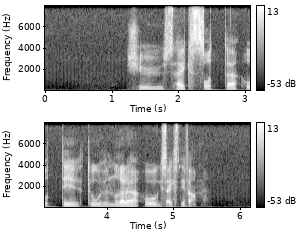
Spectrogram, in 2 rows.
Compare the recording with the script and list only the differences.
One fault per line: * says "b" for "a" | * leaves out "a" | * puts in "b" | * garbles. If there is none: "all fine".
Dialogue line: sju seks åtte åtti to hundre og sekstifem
all fine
